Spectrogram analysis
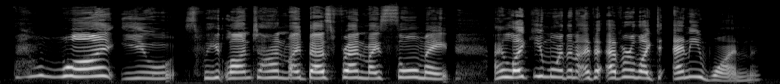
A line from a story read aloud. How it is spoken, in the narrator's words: Wei Wuxian gasps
